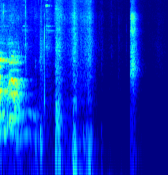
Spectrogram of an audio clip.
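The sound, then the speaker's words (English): A small dog, startled and wanting attention, gives a few quick, excited yelps and whines, with a short rough bark burst in the middle and a final sharp yip after a brief pause. “Got little Fudge, the dog, the sweet official Sweet Jesus Radio dog. Freaking the fuck out.”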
